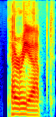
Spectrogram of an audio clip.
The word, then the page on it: periapt: American English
